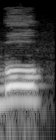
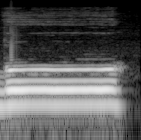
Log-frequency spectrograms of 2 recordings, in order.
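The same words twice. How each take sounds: First: The vowel is held for one count. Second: The vowel is held for two counts. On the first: "it is one count" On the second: "two counts"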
